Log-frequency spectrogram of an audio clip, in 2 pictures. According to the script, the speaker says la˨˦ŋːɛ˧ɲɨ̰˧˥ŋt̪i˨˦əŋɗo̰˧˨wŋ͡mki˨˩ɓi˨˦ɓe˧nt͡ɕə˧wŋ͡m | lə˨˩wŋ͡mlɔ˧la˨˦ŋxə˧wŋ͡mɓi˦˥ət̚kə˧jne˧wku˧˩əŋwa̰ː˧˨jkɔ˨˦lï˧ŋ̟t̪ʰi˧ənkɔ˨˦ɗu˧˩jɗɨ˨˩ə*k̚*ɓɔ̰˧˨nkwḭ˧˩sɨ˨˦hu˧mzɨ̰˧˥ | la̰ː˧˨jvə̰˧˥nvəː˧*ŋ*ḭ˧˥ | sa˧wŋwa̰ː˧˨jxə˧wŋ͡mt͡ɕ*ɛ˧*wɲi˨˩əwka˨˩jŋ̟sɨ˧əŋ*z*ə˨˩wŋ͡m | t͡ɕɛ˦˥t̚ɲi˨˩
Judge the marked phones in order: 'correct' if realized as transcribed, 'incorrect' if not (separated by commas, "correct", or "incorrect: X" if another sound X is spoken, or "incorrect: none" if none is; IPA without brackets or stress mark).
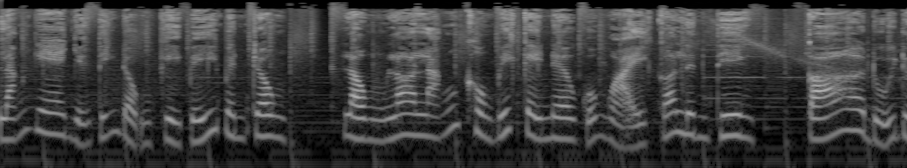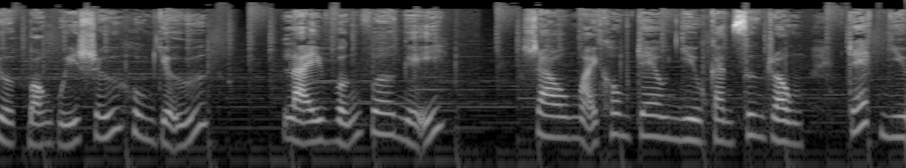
correct, correct, correct, correct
